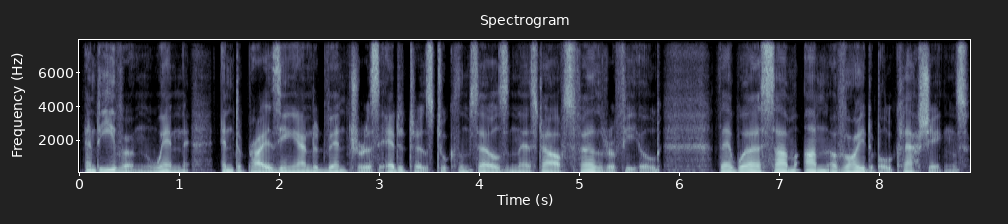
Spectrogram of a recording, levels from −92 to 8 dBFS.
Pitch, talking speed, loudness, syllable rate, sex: 85 Hz, 130 wpm, -20 LUFS, 5.0 syllables/s, male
